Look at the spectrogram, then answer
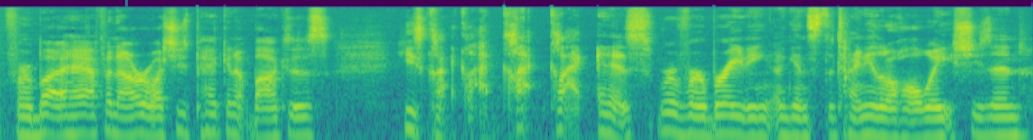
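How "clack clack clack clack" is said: whispered clacking. Retold or imitated.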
